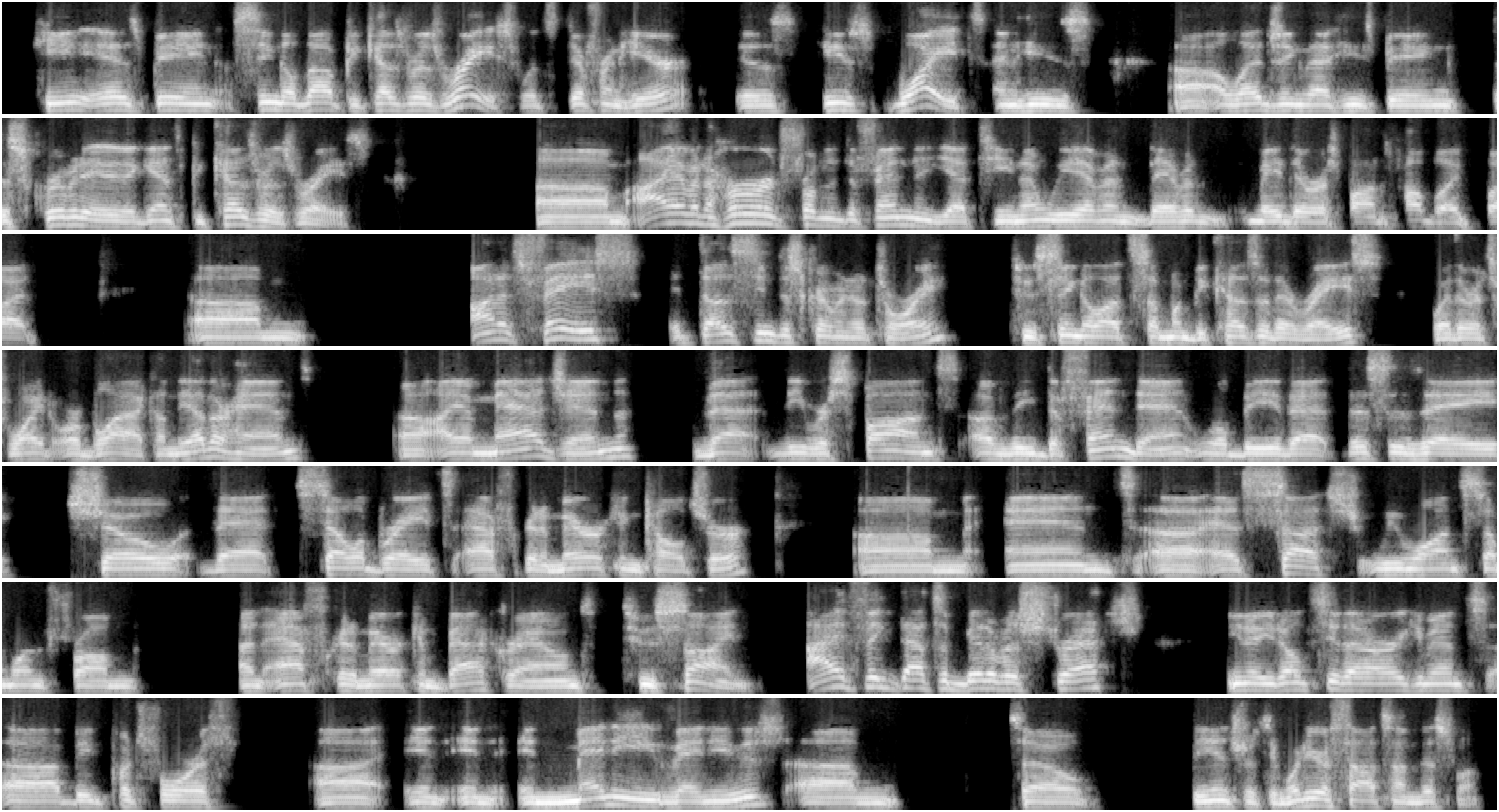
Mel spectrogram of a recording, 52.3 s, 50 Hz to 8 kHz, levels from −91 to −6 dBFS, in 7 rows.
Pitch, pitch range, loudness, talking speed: 115 Hz, 105-125 Hz, -17 LUFS, 165 wpm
